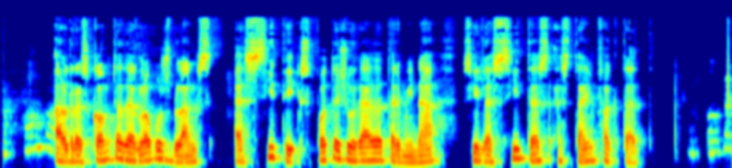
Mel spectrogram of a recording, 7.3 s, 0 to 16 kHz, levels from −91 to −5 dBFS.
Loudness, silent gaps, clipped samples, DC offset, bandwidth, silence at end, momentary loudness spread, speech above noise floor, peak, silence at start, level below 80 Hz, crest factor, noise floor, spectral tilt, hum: -23 LUFS; none; under 0.1%; under 0.1%; 11.5 kHz; 0 s; 9 LU; 31 dB; -4 dBFS; 0.05 s; -50 dBFS; 18 dB; -54 dBFS; -5.5 dB/octave; none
